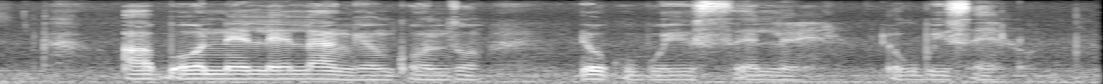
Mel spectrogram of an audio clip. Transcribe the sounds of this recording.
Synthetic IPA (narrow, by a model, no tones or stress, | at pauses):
aɓɔnɛlɛlaŋɡʱɛŋkʼɔnd͡zʱɔ | jou | jo̰k̬ʼuɓujisɛːlwa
